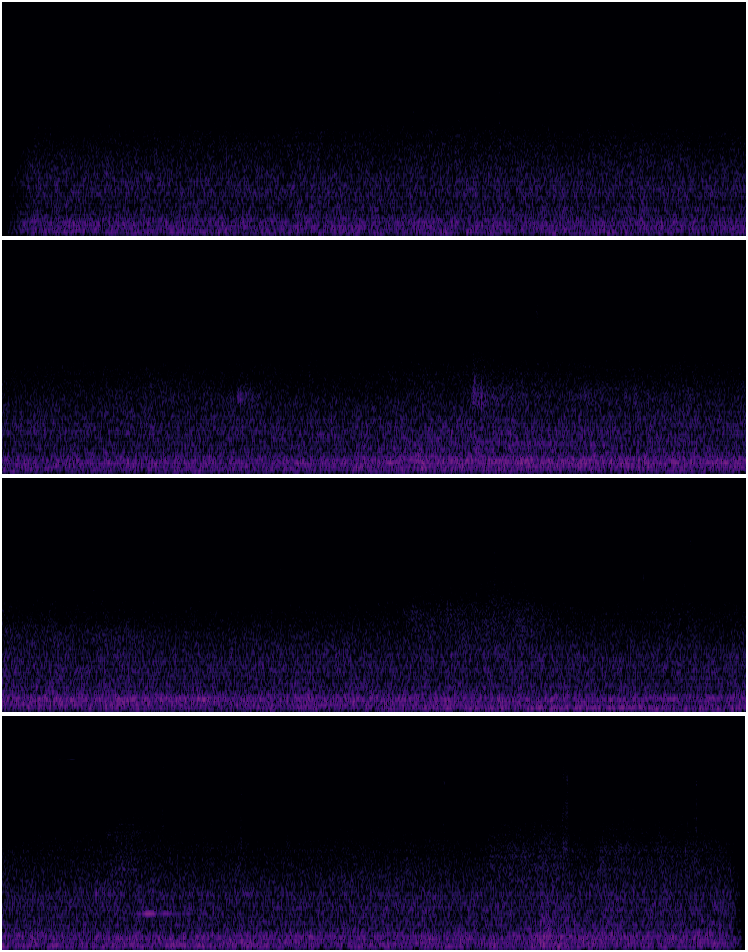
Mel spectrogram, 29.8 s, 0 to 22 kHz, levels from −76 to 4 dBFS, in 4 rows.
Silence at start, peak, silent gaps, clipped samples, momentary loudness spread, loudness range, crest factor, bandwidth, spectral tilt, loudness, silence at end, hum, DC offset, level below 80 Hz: 0 s; -38 dBFS; none; under 0.1%; 4 LU; 4 LU; 16 dB; 16 kHz; -6 dB/octave; -53 LUFS; 0 s; none; under 0.1%; -64 dBFS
